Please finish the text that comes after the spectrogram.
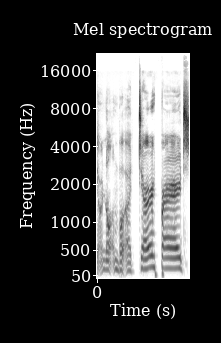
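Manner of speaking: put-on Dublin Irish accent. Explaining how a phrase must be said, demonstrating it in a dublin accent. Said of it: "you have to use it with a Dublin accent".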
